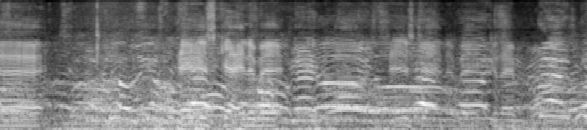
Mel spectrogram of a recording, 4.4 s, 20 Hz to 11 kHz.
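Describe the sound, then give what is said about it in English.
A large football crowd, many wearing scarves, fills the air with dense, overlapping chatter, many voices murmuring and calling out at once in a steady, loud hubbub with no clear cheering or chanting. “I reckon 80% of this crowd's called Rupert.”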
